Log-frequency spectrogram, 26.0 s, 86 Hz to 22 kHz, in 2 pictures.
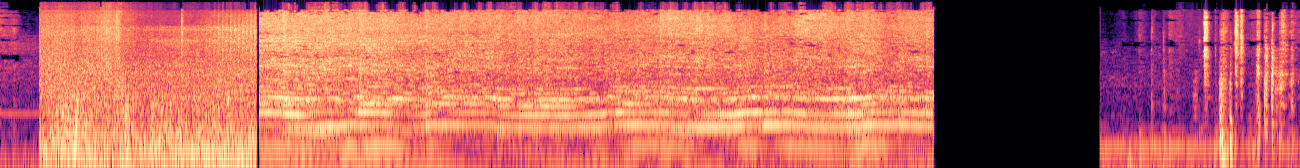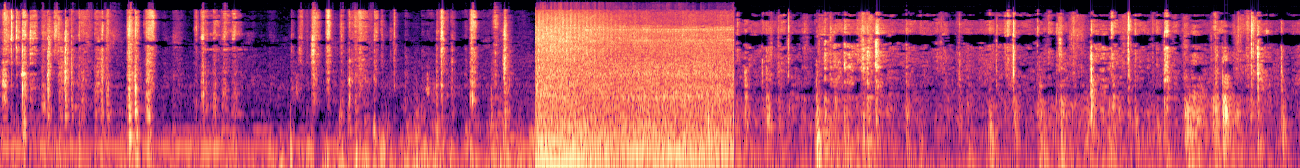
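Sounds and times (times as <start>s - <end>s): machine engine running: 0.4s - 2.6s, 18.4s - 20.4s.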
